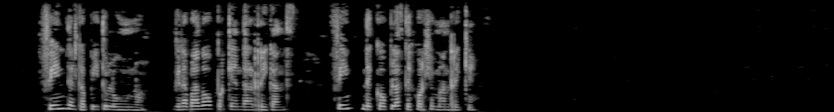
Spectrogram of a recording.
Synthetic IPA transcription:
find̪e̞lkapit̪ulouno | ɡɾaβaðopoɾkend̪alriɣans | find̪e̞koplazd̪exo̞ɾxe̞manrike

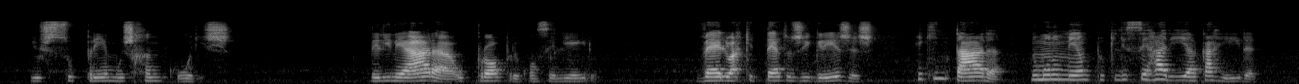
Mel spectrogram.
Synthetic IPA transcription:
iʊʃsupɾẽmʊʃhɐ̃ŋkʰoɾɪʃ | d̪elineaɾɐʊpɾɔpɾjʊkõseʎejɾʊ | vɛʎʊaɾkit̪ɛt̪ʊd͡ʒɪːɡɾeʒɐʃ | hekĩnt̪aɾɐ | nʊmonumẽnt̪ʊkɪlɪseɦaɾiɐːkaɦejɾɐ

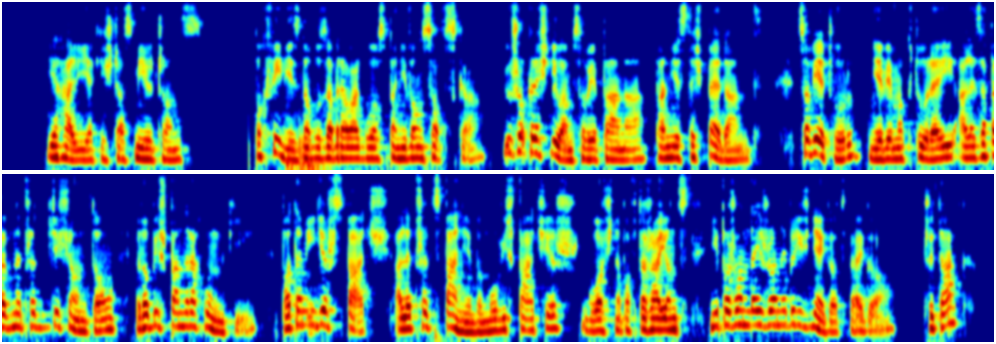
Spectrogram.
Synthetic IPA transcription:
jɛxalʲijakʲiɕt͡ʂasmʲilt͡ʂɔnt̪s | pɔxfʲilʲiznɔvuzabɾawaɡwɔspaɲivɔ̃w̃sɔfska̰juʂɔkɾɛɕlʲiwa̰msɔbʲjɛpanapanjɛst̪ɛɕpɛd̪a̰nt̪ | t̪sɔvʲjɛt͡ʂuɾɲɛvʲjɛmɔkt̪uɾɛja̰lɛzapɛvnɛpʂɛd̪̚d͡ʑeɕɔnt̪ɔ̃w̃ɾɔbʲiʂpanɾaxuŋkʲḭ | pɔt̪ɛmid͡ʑɛʂspa̰t͡ɕa̰lɛpʂɛt̪spaɲɛmːuvʲiʂpat͡ɕɛʂɡwɔɕnɔpɔft̪aʐajɔnt̪sɲɛpɔʐɔnd̪ajʐɔnɘblʲiʑɲɛɡɔt̪fɛ̰ɡɔ̰ | t͡ʂɘt̪ak

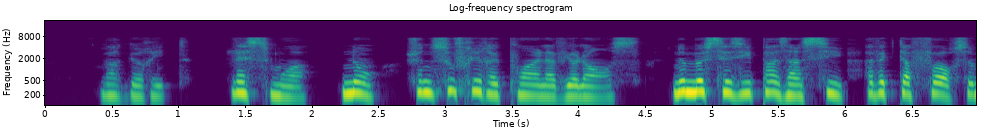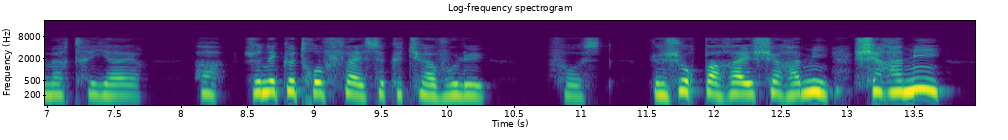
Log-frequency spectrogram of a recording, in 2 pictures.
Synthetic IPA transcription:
maʁɡəʁit̪ | lɛsmwa | nɔ̃ | ʒ̥ənəsufχiʁɛpwɛ̃lavjɔlɑ̃s | nəməsɛzipazɛ̃siavɛk̚t̪afɔʁsəmœʁt̪χijɛʁ | a | ʒ̥ənɛkət̪χofɛsəkət̪yavuly | fost̪ | ləʒuʁpaʁɛjʃɛʁamiʃɛʁami

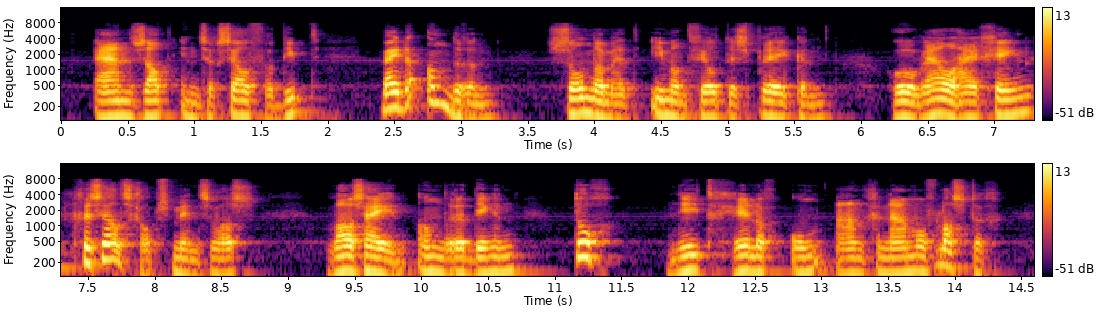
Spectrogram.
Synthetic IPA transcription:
ɛnzɑtɪnzɪχsɛlˠfərdip̚t | bɛjdəʔɑndərən | z̥ɔndərmɛtimɑntfɪːlˠtəspreːkən | huʋɛlˠɦɛjχejnχəzɛlˠsχɑpsmɛnsʋɑs | ʋɑsɦɛjɪnɑndərədɪŋən | tɔχ | nitχrɪləχɔnaːnχənaːmɔflɑstəχ

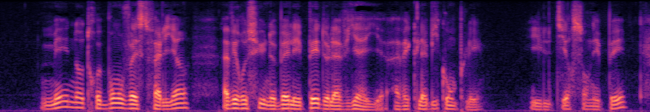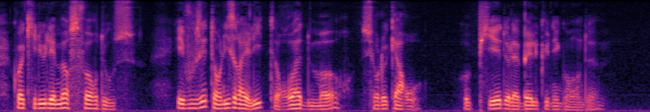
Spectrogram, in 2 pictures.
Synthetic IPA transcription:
mɛnɔt̪χəbɔ̃vɛst̪faljɛ̃ | a̰vɛʁəsyynbɛleped̪əlavjɛjavɛklabikɔ̃plḛ | ilt̪ʰiʁsɔ̃nepekwakʰilylemœʁsfɔʁd̪us | evuzet̪ɑ̃lizʁaelit̪ʁwad̪mɔʁ | syʁləkaʁo | opjed̪əlabɛlkʲyneɡɔ̃d̪

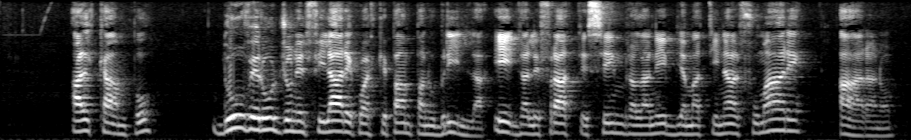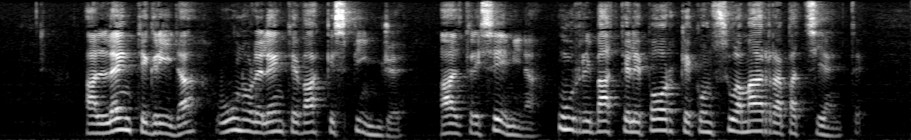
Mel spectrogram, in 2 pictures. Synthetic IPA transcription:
alkampo | d̪oːveɾod͡ʒːonelfilaːɾekwalk̟epːampanobɾilːa̰ | ed̪ːalːefɾat̪ːesembɾalanebːjamat̪ːinalfumaːɾe | aːɾano | alːɛnt̪eɡɾiːd̪a | uːnolelɛnt̪evakːespind͡ʒe | alt̪ɾiseːmina̰ | unribat̪ːelepɔrkekonsuːamarːapat̪sːjɛnt̪e

